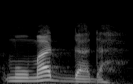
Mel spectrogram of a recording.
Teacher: bunyikan ha pada huruf terakhir ta marbutah apapun harokatnya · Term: waqaf pada ta marbutah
